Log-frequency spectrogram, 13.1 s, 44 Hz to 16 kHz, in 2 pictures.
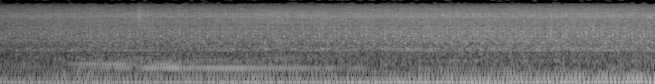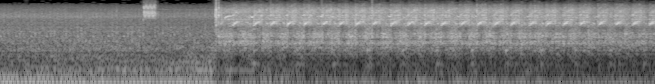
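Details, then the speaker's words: Vauxhall Vivaro 2.0 van, first start after injector replacement and coding, jump-started: even idle with loud rattly top-end clatter because the engine breathers are missing on top. "that noise you can hear is the top of the things are missing the Breeders are missing on here"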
